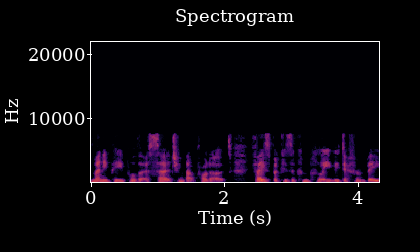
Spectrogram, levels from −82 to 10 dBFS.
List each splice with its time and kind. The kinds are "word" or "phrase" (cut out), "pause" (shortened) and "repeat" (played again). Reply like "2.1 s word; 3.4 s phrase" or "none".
1.4 s word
